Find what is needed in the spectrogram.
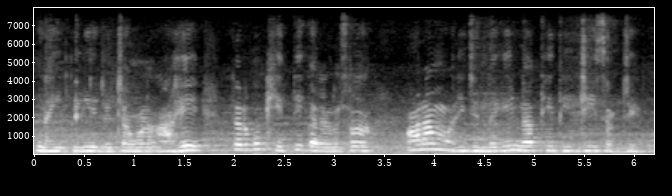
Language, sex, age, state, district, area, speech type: Sindhi, female, 30-45, Rajasthan, Ajmer, rural, spontaneous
